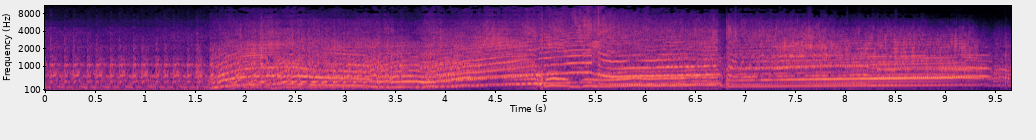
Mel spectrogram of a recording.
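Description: Two sport motorcycles held at high revs on the drag strip start line, then launching at full throttle about one and a half seconds in. The engine note jumps louder and its pitch climbs, drops and climbs again as they shift up through the gears, then runs steadier near the end.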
